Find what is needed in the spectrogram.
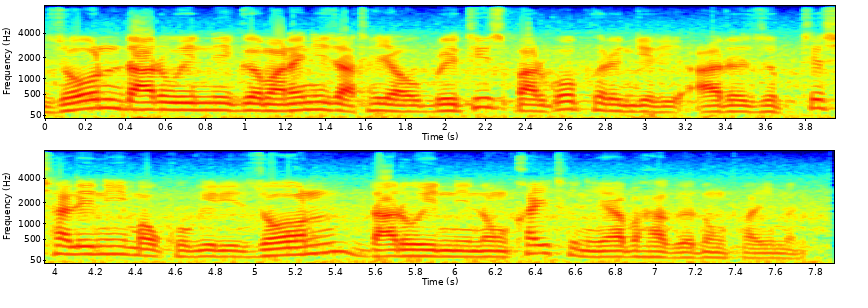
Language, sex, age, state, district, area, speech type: Bodo, male, 45-60, Assam, Kokrajhar, rural, read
